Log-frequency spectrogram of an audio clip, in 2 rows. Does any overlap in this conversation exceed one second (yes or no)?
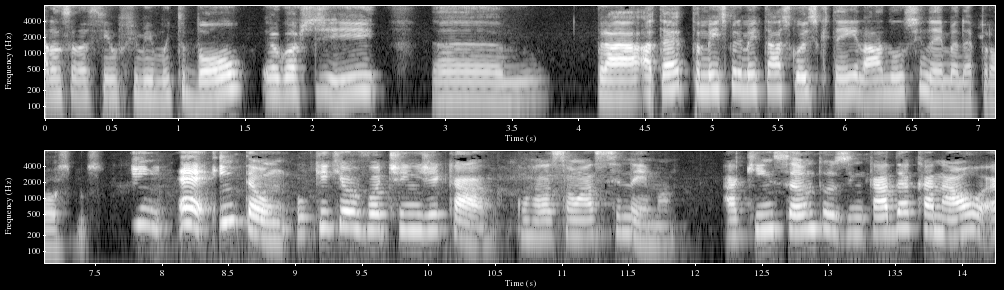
no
